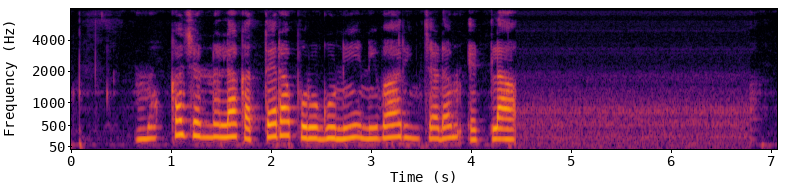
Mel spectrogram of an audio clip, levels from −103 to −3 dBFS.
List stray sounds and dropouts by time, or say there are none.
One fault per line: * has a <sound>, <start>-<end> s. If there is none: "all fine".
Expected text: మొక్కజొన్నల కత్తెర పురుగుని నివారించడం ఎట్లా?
all fine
